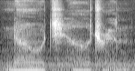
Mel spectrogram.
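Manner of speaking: slow eerie whisper; disappointed whisper. Acted. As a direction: let it sink, ancient spirit. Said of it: "she repeated".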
